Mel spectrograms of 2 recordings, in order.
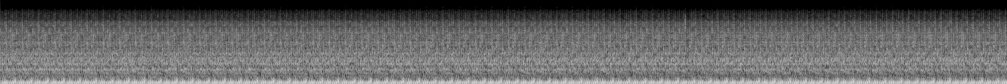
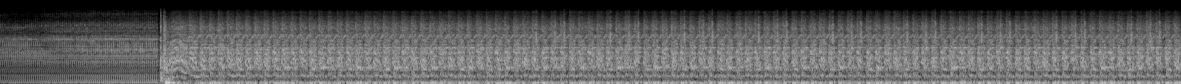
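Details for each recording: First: Ford F250 7.3 Powerstroke diesel after the injector replacement was fixed: steady, even clatter at idle with a solid low rumble and no misses. High-pressure oil pump reached 3,200 psi at start; at idle about 780 psi with IPR 17.8%. Healthy idle. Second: Ford F250 7.3 Powerstroke diesel after injector replacement, cranking on jump box: starter turns steadily but never catches; injection control pressure only reaching about 450, too low to fire injectors, crank no start; cranking speed also thought too slow.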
